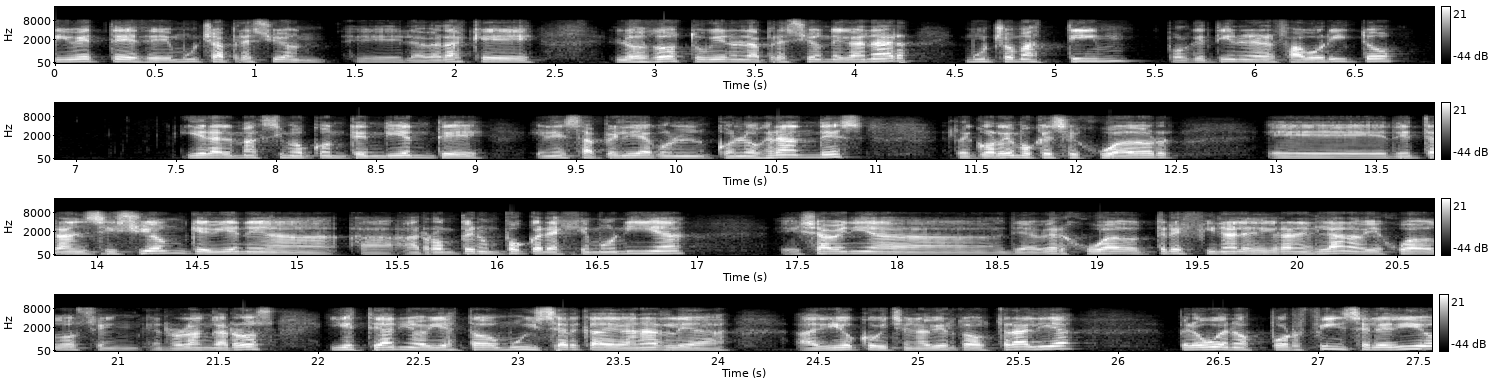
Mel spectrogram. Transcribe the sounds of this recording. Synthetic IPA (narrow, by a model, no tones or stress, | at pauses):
iβe̞t̪eðe̞mut͡ʃapɾe̞sjo̞nelaβe̞ɾð̞aeke̞ | lo̞zðo̞st̪uβje̞ɾo̞nlapɾe̞sjo̞nd̪e̞ɣanaɾ | mut͡ʃo̞mast̪impo̞ɾke̞t̪jeneɾalfaβo̞ɾit̪o̞ | ie̞ɾaelmaksimo̞ko̞nt̪e̞nd̪je̞nt̪e̞ː | ne̞sape̞leakonko̞nlo̞ɦɣɾand̪es | re̞k̬o̞ɾð̞e̞moskese̞lxuɣað̞o̞ɾ | eðe̞t̪ɾansisjo̞ŋke̞βje̞ne̞aːro̞mpe̞ɾumpo̞kolae̞xe̞mo̞nia | ʒ̥aβ̞e̞niaðeaβ̞eɾxuɣað̞o̞t̪ɾe̞sfinalezð̞eɾanezlanaβiaxuɣað̞o̞ðo̞senenro̞laŋɡaro̞s | ie̞st̪eaɲo̞aβ̞iaest̪að̞omujseɾkað̞e̞ɣanaɾleaː | ðjo̞ko̞βit͡ʃenelaβje̞ɾt̪oawst̪ɾalja | peɾo̞βwe̞no̞po̞ɾfinse̞le̞ðjo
